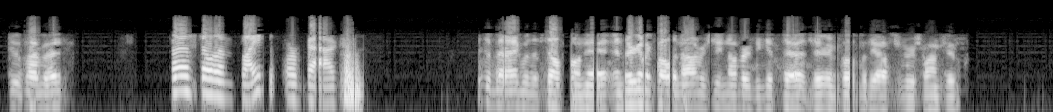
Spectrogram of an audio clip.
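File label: Mesa Police Department, scanner audio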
